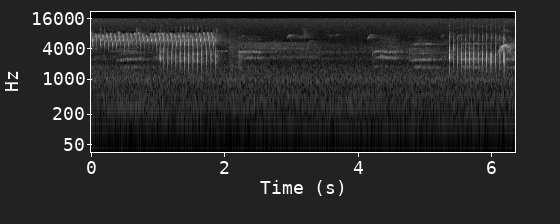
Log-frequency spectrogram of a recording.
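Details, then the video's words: Blue jay giving two bursts of rapid, harsh pulsed notes about four seconds apart, each under a second long, with short flat whistled tones in between and a steady low hum underneath. "Blue Jay Bird Calls"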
